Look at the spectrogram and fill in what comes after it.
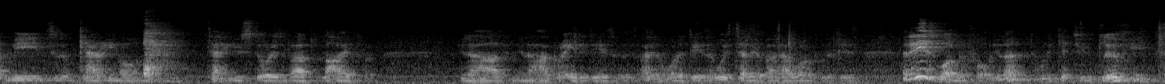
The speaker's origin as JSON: {"language": "English", "country": "South Africa", "tie": "born or raised there", "said": "I was brought up in South Africa."}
